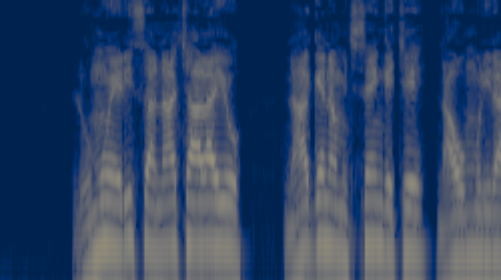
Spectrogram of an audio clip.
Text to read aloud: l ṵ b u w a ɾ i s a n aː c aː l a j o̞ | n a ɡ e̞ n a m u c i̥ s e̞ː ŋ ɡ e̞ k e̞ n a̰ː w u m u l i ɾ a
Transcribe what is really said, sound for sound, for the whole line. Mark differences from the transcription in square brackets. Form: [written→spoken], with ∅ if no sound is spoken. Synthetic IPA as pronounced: l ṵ [b→m] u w [a→e] ɾ i s a n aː c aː l a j o̞ | n a ɡ e̞ n a m u c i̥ s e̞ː ŋ ɡ e̞ [k→c] e̞ n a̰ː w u m u l i ɾ a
